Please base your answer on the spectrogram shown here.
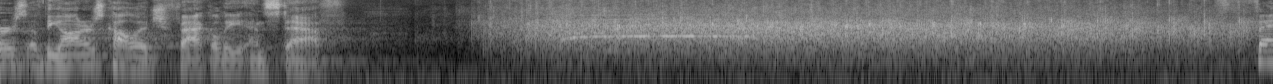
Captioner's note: applause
